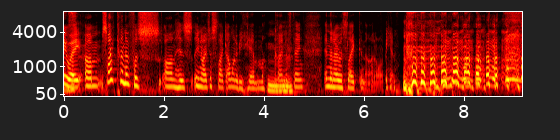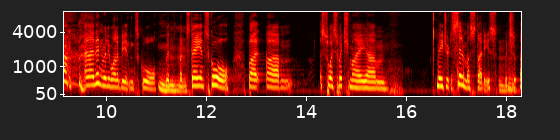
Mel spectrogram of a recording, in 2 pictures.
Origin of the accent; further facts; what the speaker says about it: New York, United States; moved away as an adult; I was born and raised in New York, mm-hmm. and that's where I started my career.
